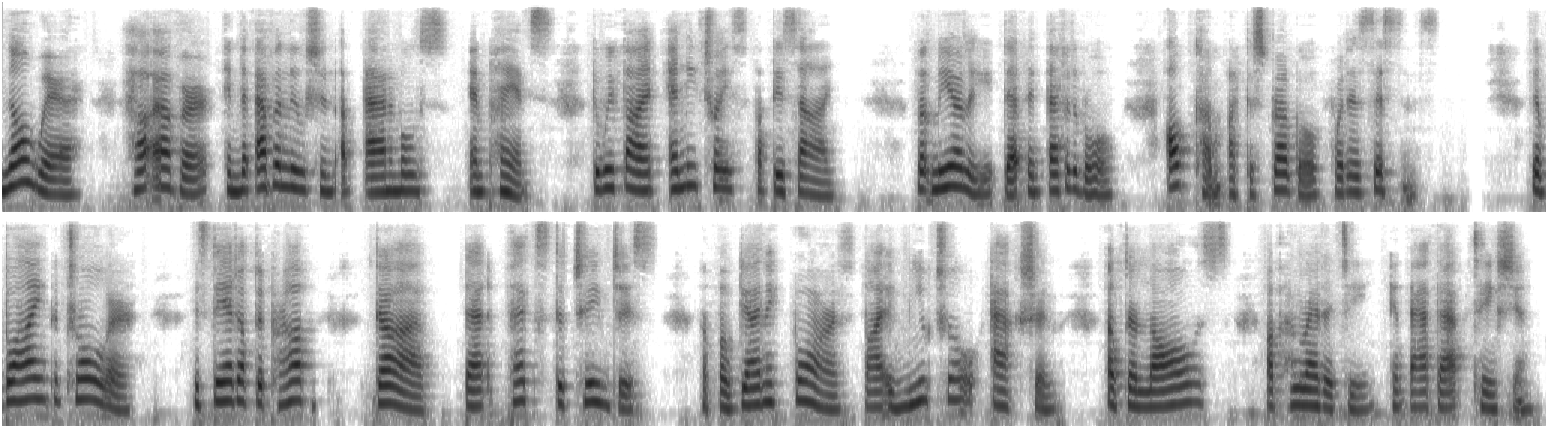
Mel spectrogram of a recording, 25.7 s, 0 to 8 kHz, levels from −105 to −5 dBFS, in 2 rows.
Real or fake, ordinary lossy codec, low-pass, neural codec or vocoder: fake; AAC, 48 kbps; 7.2 kHz; codec, 16 kHz, 1 kbps, FunCodec, trained on LibriTTS, 50 frames a second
